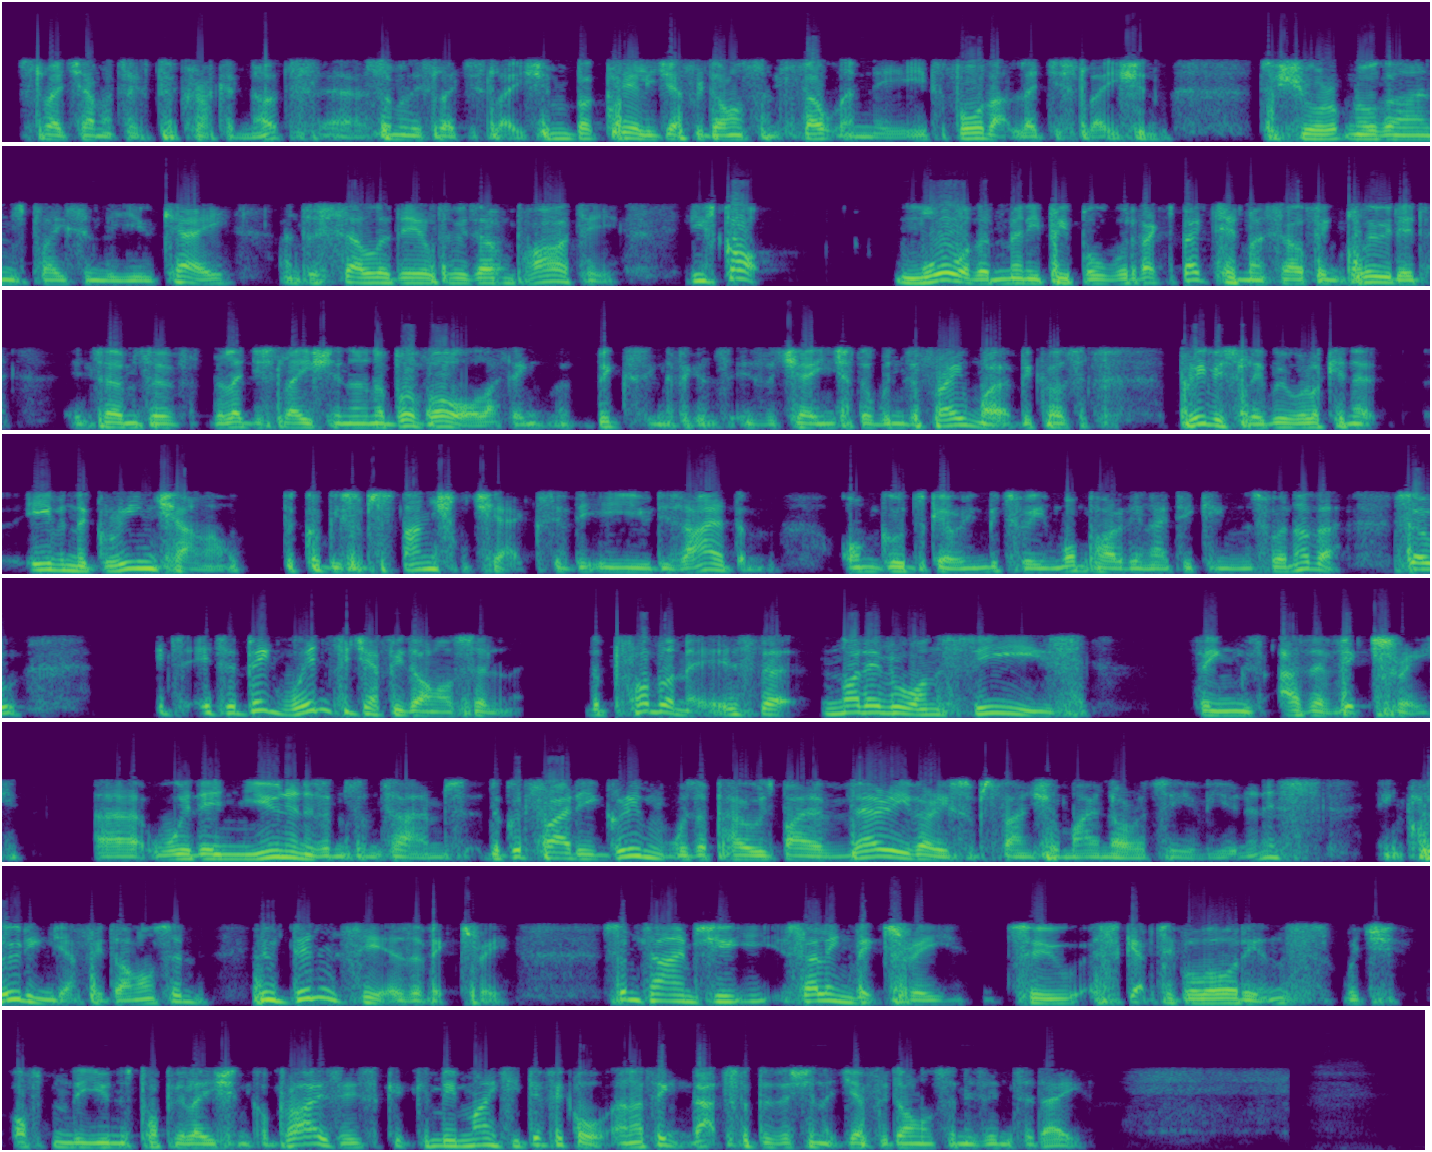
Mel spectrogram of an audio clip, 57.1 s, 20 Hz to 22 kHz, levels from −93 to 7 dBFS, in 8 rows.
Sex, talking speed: male, 190 wpm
